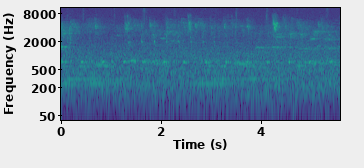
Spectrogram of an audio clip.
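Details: Streak-eared bulbul, a very common resident, recorded in Ubon Ratchathani, Thailand, on 29 February 2020: scattered short high chirps, with one sharper note near the end, over steady hum and background hiss.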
